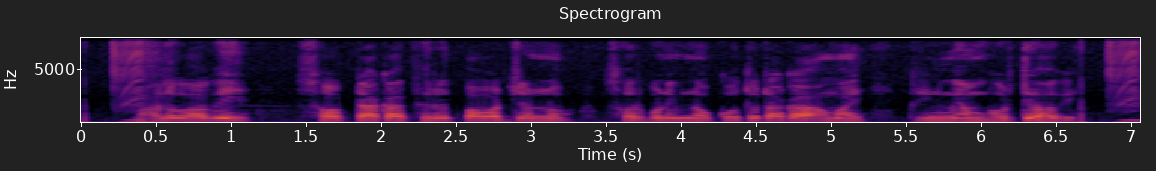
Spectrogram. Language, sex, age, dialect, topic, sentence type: Bengali, male, 36-40, Northern/Varendri, banking, question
